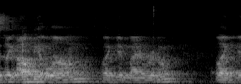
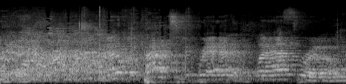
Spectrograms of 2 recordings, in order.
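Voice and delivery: loud, higher, drawn-out outcry; exaggerated proclamation; 7 semitones higher, 5 dB louder, much slower than usual. Comedian mocking an imagined classroom sign, exaggerated drawn-out shout. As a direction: stretch each word out and belt it.

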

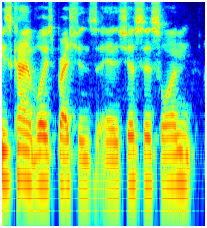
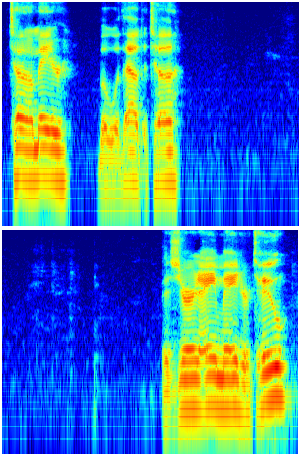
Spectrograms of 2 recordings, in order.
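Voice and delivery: Mater. Acted. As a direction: play a dopey, friendly yokel. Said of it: "Mater from Cars".

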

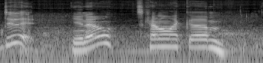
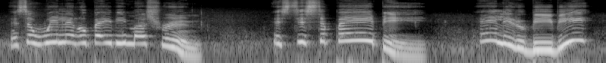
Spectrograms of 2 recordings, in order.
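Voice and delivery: put-on high cooing baby talk; 9 semitones higher, 4 dB louder than usual. Gamer cooing at a wee mushroom, baby talk. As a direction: coo at it like a tiny infant.

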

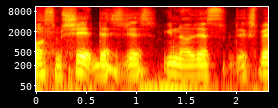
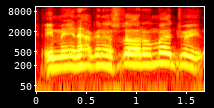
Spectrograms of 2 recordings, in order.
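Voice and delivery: mocking asker; 9 semitones higher than usual. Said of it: "quoting people asking him".

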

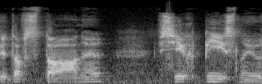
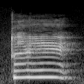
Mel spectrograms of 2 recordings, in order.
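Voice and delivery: very high squeaky mouse voice; little mice; 3 dB louder than usual. A narrator's reading. Mice answer the rooster's question, squeaky voice. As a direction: squeak one small drawn-out word. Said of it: "кажуть мишенята".

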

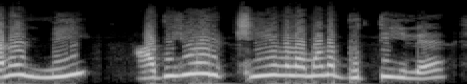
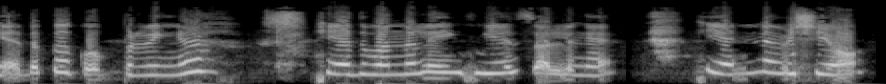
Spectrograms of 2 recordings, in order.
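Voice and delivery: high, weepy reluctant questioning; wounded, crying replies; tearful; 4 semitones higher than usual. Acted. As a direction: ask through tears, pitched up. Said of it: "இப்ப என்னத்துக்கு நீ அழுதுட்டு இருக்க".

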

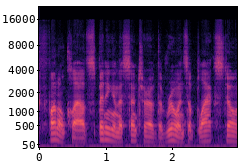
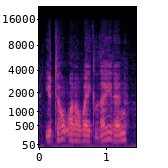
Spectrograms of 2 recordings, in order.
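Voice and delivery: usual speaking voice

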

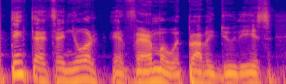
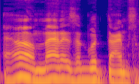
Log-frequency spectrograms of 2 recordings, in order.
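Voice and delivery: ordinary talk

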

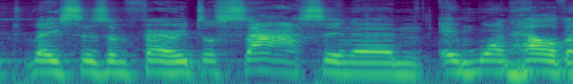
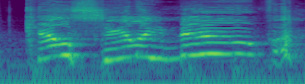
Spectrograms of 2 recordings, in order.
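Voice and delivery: high, slow jeering cry; mocking jeer; slower than usual. Real, not acted. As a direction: stretch out the insult and mock him. Jeering at a kill stealer.

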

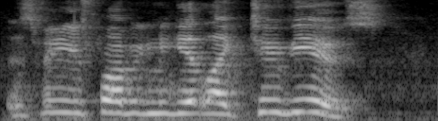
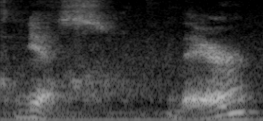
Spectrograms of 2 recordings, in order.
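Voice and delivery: quiet; 6 semitones lower, 10 dB quieter than usual. Real, not acted. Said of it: "I keep getting quiet".

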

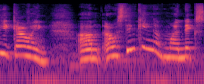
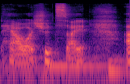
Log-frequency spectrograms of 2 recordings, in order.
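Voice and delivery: muttered aside; 6 semitones lower, 7 dB quieter than usual. Real, not acted. Muttered self-correction.

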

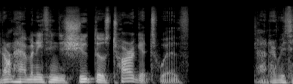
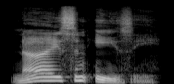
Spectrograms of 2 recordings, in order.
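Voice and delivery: usual speaking voice

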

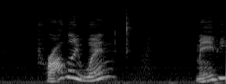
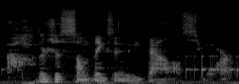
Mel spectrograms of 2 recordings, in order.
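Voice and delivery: whispered aside; 6 semitones lower, 11 dB quieter than usual. Real, not acted. Frustrated aside under breath.

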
